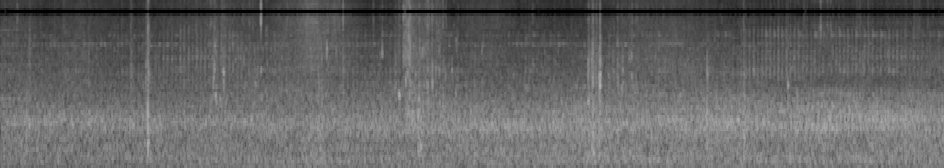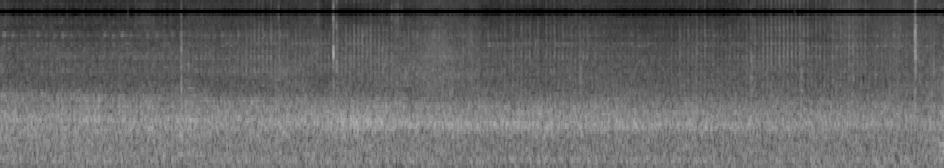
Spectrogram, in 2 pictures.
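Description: Water sloshing and lapping against the side of a boat as a large pike is held in the water and released, over a steady rushing noise, with a few faint knocks.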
